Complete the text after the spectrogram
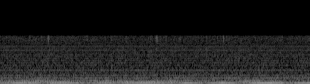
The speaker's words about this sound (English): This is the all buzz condition, and we are now remaking speech out of buzzer type energy, both in the case of voiced sounds and unvoiced sounds.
